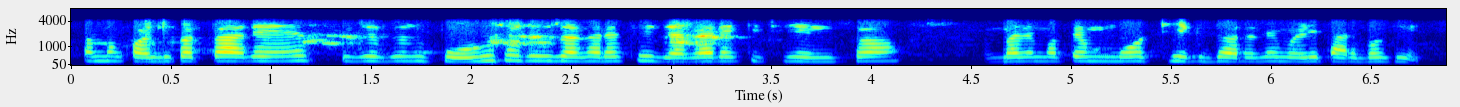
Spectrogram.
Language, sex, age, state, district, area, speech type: Odia, female, 18-30, Odisha, Sambalpur, rural, conversation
